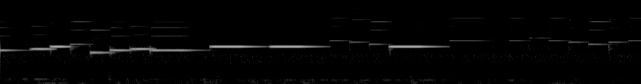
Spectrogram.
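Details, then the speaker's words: LG washing machine completing its diagnostic self-test cycle: bright electronic melody of stepped beeps in a quiet room, display then shows zero, meaning no errors; normal end-of-cycle completion melody. "All right, here's the test. It's going to complete the cycle and let's see uh what it says."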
